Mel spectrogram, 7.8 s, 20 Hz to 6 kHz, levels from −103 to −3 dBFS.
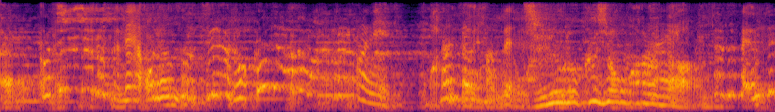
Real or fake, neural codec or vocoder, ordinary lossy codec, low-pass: fake; vocoder, 22.05 kHz, 80 mel bands, HiFi-GAN; none; 5.4 kHz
